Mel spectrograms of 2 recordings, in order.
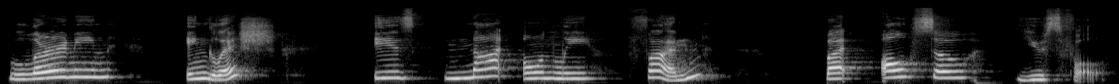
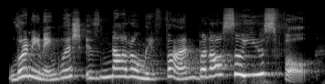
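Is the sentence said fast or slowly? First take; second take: slowly; fast. First: The sentence is spoken at a slow pace. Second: The sentence is spoken at a fast pace. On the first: "I'm going to say this sentence slowly" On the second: "Let's say it quickly"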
